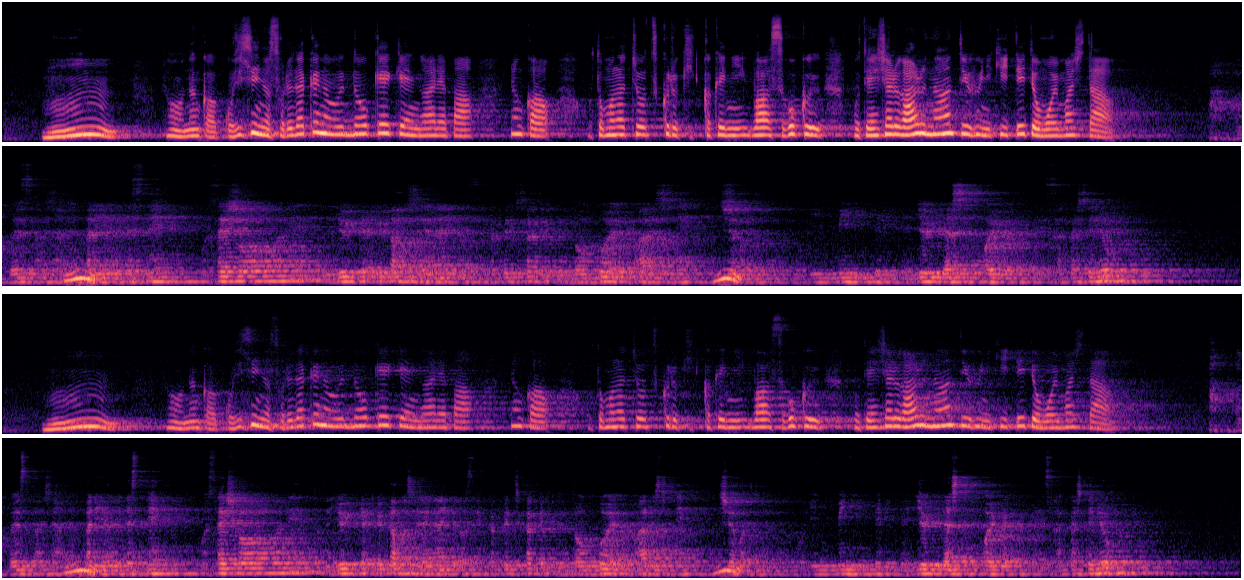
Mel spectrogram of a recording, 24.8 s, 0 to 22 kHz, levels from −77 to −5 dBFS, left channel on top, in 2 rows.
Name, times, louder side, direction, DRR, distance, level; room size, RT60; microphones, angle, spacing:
voice 1, 0.4-1.2 1.6-4.7 5.1-5.5 6.0-11.2 13.0-13.4 19.5-19.8, left 4 dB, 65° left, 17 dB, 0.4 m, -22 dB
voice 2, 12.1-19.2 19.6-19.8 20.3-23.5, equal, 80° right, -4 dB, 4.5 m, -31 dB
21.5 x 15.0 x 4.2 m, 2.2 s
head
